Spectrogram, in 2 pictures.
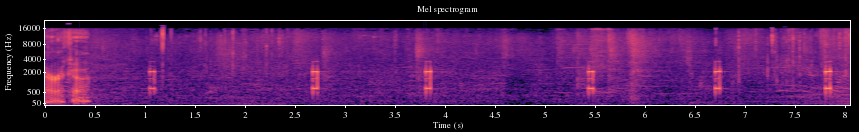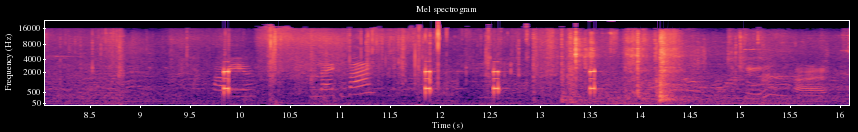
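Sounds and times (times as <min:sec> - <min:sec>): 
store murmur: 0:00.0 - 0:16.0
checkout scanner beeps at a checkout line in the Bay Area: 0:00.9 - 0:05.8, 0:06.5 - 0:16.0.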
